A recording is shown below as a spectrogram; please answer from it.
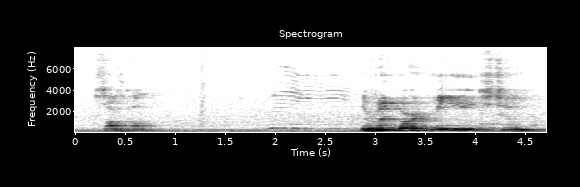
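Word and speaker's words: שחה: The term that's used in the Old Testament for worship is the word, I'll spell it to you, it's S-H-A-C-H-A-H, which is pronounced Sarkal.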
